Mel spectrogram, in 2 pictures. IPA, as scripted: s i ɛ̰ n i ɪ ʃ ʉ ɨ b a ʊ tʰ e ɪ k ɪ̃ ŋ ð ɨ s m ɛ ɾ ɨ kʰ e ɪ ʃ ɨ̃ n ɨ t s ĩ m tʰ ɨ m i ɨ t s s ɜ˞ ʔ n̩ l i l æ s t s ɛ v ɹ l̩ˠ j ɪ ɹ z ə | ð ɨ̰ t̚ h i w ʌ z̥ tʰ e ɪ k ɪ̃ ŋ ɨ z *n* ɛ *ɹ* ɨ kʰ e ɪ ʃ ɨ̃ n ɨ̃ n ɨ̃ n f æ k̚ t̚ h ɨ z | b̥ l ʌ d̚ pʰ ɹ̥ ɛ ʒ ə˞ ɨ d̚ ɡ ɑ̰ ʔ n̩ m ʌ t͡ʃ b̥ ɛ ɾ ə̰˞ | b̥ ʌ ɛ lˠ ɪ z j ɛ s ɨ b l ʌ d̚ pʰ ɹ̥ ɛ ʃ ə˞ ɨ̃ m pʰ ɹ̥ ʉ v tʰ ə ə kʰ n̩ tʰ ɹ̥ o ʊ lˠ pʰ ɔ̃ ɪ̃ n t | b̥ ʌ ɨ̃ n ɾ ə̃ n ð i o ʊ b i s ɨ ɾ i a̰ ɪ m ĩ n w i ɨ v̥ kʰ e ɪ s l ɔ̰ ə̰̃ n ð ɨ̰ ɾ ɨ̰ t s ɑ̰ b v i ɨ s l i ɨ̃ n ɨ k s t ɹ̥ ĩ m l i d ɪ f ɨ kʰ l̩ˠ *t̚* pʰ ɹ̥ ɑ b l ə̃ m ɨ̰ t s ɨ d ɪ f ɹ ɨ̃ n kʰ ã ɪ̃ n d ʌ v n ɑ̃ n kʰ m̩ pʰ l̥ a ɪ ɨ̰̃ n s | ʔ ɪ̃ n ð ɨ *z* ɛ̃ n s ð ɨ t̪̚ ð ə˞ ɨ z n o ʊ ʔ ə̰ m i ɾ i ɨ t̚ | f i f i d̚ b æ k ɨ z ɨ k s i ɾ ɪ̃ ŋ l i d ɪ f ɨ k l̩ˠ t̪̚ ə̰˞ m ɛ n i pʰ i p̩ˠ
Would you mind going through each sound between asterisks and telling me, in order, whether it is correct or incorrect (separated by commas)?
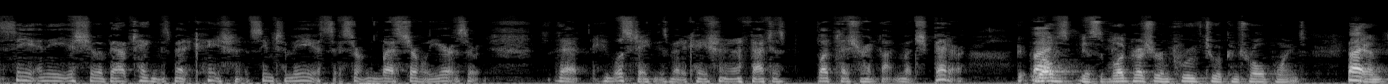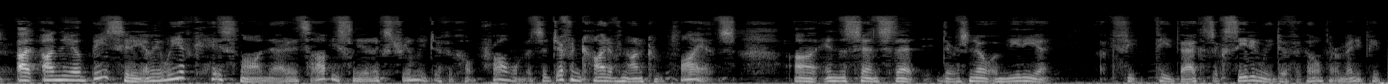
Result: incorrect, incorrect, correct, incorrect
